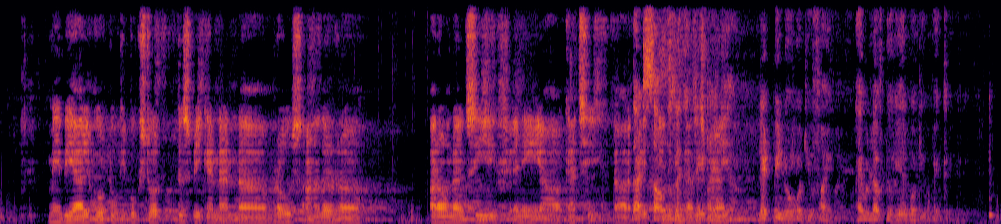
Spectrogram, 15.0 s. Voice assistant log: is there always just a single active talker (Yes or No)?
No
